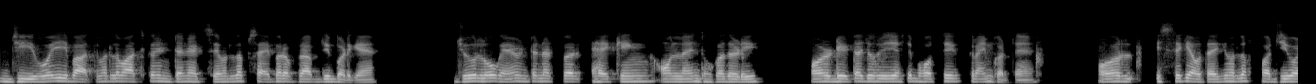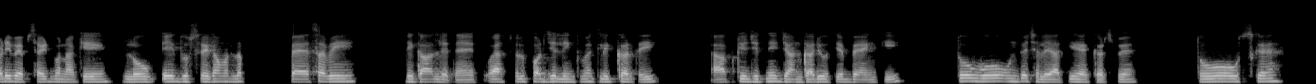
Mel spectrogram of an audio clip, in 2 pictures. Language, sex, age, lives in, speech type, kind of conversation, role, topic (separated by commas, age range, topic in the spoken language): Hindi, male, 18-19, India, conversation, unstructured, none, आपके लिए इंटरनेट का सबसे बड़ा लाभ क्या है?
